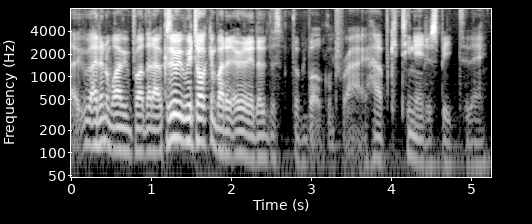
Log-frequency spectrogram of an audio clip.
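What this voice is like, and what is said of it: Usual voice. Nothing is said of it.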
